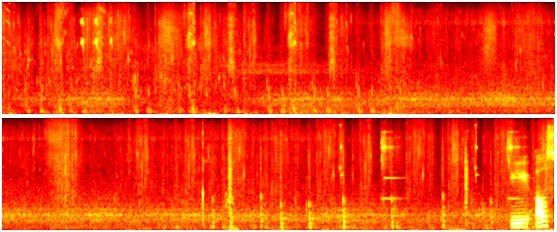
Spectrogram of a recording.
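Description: Horse hooves clop steadily along the ground.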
